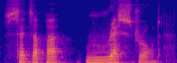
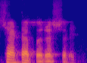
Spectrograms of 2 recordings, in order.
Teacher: you can link set up, and also link the p and the a. Set up a restaurant.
